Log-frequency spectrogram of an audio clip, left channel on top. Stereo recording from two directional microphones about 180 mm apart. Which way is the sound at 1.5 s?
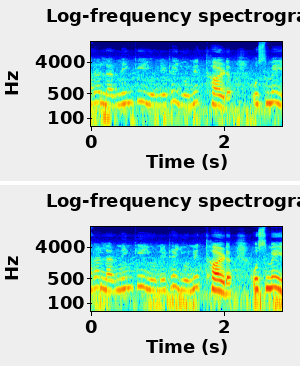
35° right (ahead or behind).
